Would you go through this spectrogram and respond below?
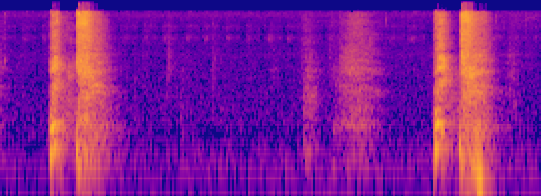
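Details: Two loud sneezes from a male in a bedroom, feeling unwell, each a quick intake then explosive burst, separated by a few seconds of quiet and a soft breath; sneezing.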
